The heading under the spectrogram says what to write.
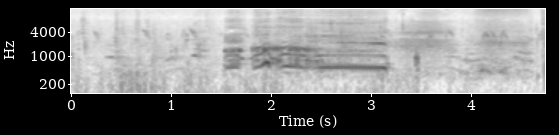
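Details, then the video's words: Decoy red junglefowl from Xaysomboun heard crowing at some distance, one drawn-out, slightly descending crow of about one and a half seconds over a noisy background with murmured speech. "ไก่ต่อดี เสียงดังชัด"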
